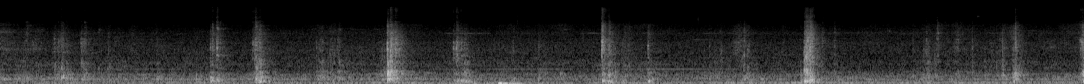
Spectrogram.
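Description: Tins and a cardboard box being moved about inside a wooden cupboard: irregular knocks and clunks, several seconds apart, with the loudest about four, five and eight seconds in, over a steady low hum.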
